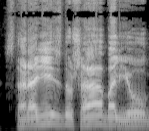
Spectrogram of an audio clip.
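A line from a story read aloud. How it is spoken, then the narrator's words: Loud bark. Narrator (Russian): гаркнул Пустобаев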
